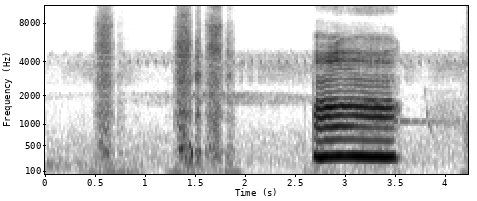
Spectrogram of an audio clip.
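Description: Cartoon baby tyrannosaur voice sniffing the air to follow a scent: one sniff, then a quick run of three or four sniffs, followed by a short, steady-pitched hum that is the loudest sound.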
